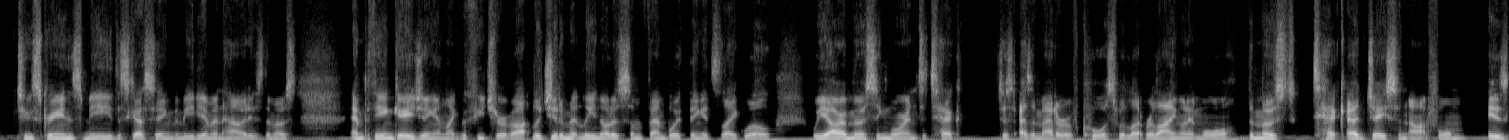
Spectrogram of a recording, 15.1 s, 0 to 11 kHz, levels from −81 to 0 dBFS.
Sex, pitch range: male, 90-110 Hz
